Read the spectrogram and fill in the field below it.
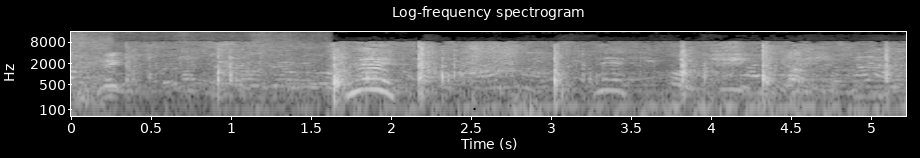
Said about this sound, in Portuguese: É, aí para você aí que tá ouvindo a gente, de repente você tá ouvindo no fundo as bolinhas aí, as raquetes. Então é o vai fazer parte da nossa trilha aqui.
